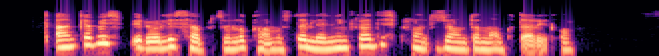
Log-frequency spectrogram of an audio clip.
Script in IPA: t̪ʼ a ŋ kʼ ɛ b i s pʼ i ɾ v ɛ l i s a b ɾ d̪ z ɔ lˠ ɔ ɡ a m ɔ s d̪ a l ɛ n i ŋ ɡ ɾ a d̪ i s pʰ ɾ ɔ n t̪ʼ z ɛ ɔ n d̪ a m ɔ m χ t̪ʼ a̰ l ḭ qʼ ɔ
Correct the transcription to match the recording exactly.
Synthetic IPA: t̪ʼ a ŋ kʼ ɛ b i s pʼ i ɾ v ɛ l i s a b ɾ d̪ z ɔ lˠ ɔ ɡ a m ɔ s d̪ a l ɛ n i ŋ ɡ ɾ a d̪ i s pʰ ɾ ɔ n t̪ʼ z ɛ u n d̪ a m ɔ m χ t̪ʼ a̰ ɾ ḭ qʼ ɔ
